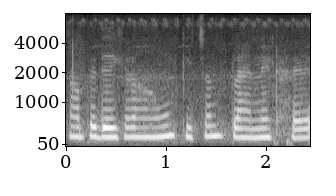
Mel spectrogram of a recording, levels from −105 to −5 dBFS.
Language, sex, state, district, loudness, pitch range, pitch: Hindi, female, Punjab, Kapurthala, -15 LUFS, 210-225 Hz, 215 Hz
